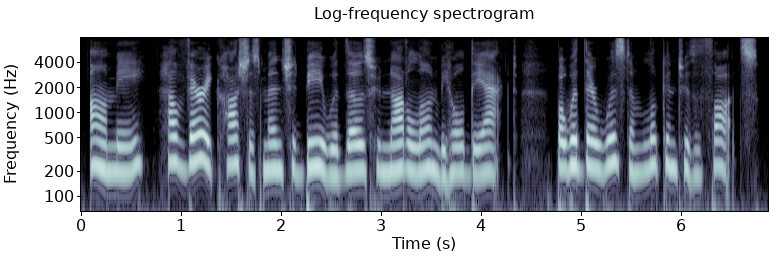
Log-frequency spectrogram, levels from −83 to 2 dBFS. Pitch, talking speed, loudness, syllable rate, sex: 210 Hz, 210 wpm, -17 LUFS, 5.3 syllables/s, female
